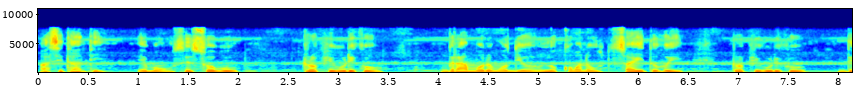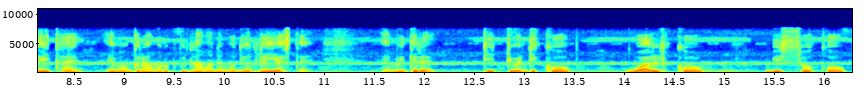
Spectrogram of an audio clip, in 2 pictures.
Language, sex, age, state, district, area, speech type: Odia, male, 18-30, Odisha, Balasore, rural, spontaneous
